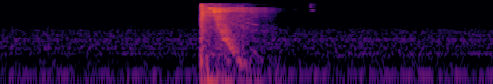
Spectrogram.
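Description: A gun fires a single loud blast.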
